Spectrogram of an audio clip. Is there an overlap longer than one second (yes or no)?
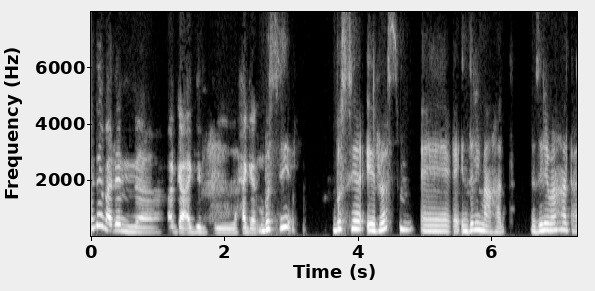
no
